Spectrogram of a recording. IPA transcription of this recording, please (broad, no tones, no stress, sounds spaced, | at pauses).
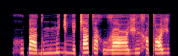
h u ɓ a d u m u m ɪ ɟ ɨ ʎ a c a t a x u ɣ a ʕ i ʒ ɪ x ɨ tˤ ɪ ʒ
